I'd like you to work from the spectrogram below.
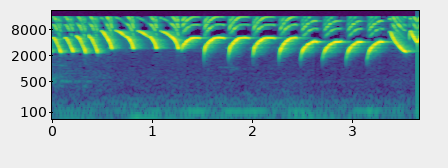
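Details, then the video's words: A canary imitating lovebird and prinia phrases, used to draw song from other canaries; quick descending sweeps speed into loud, evenly spaced upswept whistles, roughly two per second. "Kenari Gacor Cengkok Lovebird & Prenjak! Ampuh Buat Pancingan Kenari Lain Agar Gacor Panjang"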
